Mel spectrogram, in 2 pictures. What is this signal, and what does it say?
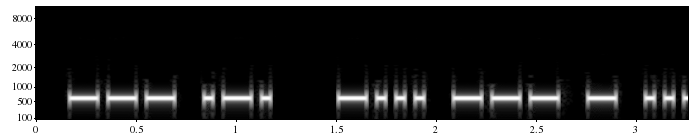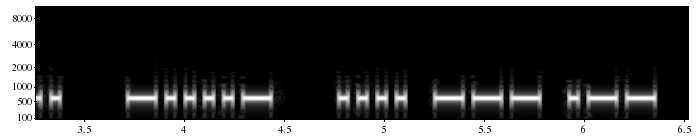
Morse code, heard as a keyed tone, about 25 wpm, 600 Hz. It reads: OR BOTH - HOW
